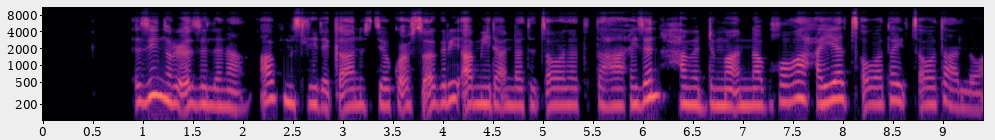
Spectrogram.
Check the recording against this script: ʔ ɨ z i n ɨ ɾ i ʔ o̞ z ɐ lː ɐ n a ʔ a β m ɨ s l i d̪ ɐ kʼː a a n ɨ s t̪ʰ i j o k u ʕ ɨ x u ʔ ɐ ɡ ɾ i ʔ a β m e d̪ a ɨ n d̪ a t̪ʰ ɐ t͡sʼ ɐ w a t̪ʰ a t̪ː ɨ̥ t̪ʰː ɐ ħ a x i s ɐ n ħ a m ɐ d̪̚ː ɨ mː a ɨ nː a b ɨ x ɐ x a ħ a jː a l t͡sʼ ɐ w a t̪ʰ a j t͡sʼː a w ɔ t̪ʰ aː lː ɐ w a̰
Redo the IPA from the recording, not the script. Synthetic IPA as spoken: ʔ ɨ z i n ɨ ɾ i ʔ o̞ z ɐ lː ɐ n a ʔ a β m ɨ s l i d̪ ɐ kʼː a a n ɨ s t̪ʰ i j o k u ʕ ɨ s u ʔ ɐ ɡ ɾ i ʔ a β m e d̪ a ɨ n d̪ a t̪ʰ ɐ t͡sʼ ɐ w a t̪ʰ a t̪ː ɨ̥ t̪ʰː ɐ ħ a ħ i z ɐ n ħ a m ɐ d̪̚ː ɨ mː a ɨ nː a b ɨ x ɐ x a ħ a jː a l t͡sʼ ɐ w a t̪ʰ a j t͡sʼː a w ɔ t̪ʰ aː lː ɐ w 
